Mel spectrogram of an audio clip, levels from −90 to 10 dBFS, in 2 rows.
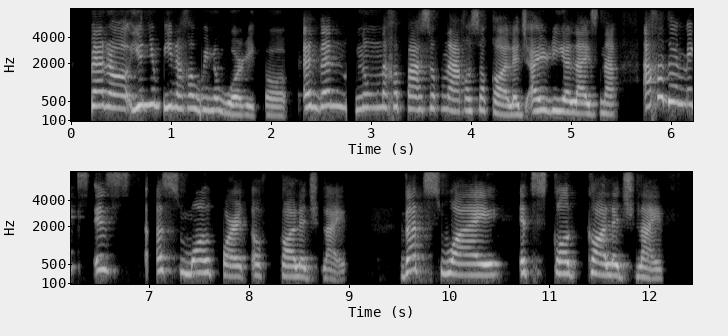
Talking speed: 150 wpm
